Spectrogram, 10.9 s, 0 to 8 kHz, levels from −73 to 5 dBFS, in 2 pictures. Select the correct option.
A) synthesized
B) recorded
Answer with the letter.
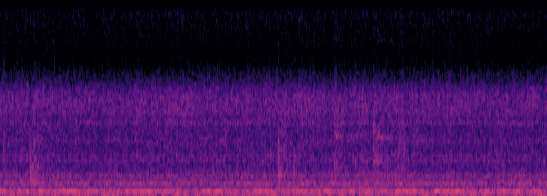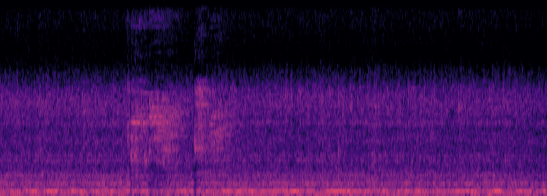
B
